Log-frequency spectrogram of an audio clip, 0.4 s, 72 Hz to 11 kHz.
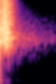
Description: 808 Clap; Novation Drumstation

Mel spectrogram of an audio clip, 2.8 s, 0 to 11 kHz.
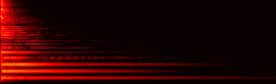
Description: spinet; Xsample VOL-7

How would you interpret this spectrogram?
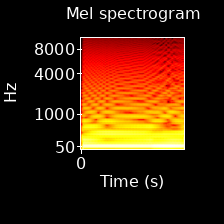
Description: MINI BASS, ENSONIQ ESQ-1; Rubber Chicken Software Sample Bank

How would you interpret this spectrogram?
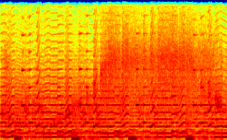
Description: NRG Arp, trance

